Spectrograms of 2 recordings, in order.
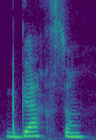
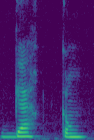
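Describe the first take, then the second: First: The middle consonant is a soft S sound. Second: The middle consonant is a hard K sound. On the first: "because it has sidai, it is pronounced as garçon" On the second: "If this word didn't have the hook, it would be pronounced garcon"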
